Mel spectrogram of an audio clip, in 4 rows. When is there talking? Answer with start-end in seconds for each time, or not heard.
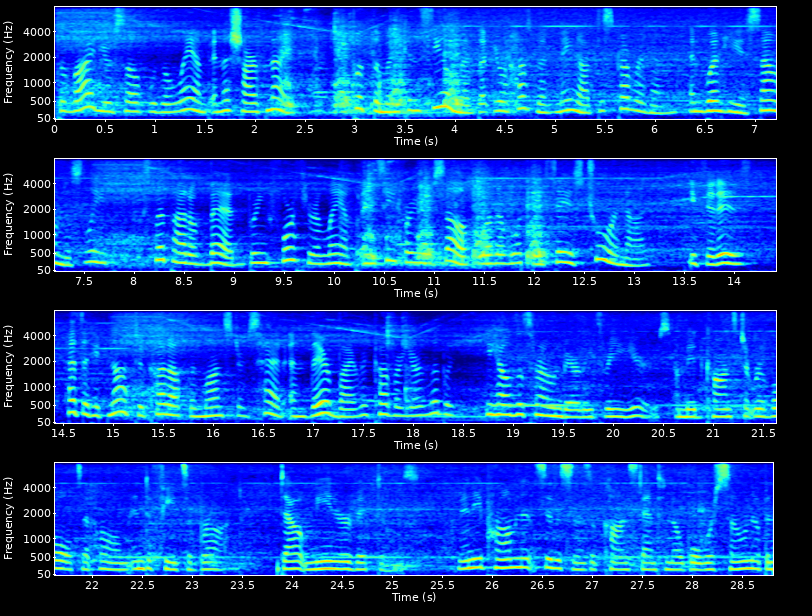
0.0-28.7.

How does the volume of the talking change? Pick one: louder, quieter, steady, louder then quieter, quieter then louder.
steady.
